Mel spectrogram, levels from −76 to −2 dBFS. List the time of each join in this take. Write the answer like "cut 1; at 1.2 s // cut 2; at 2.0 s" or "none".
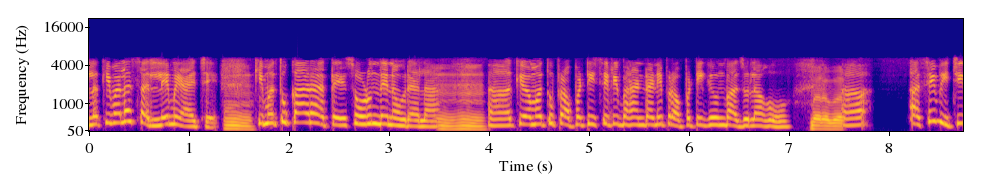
none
